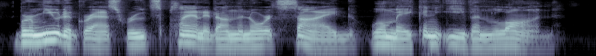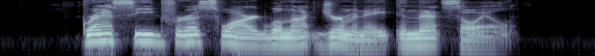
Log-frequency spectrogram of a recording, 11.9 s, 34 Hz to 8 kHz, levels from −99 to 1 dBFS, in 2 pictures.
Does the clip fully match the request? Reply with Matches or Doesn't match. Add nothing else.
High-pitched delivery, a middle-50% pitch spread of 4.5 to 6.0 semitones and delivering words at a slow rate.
Doesn't match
